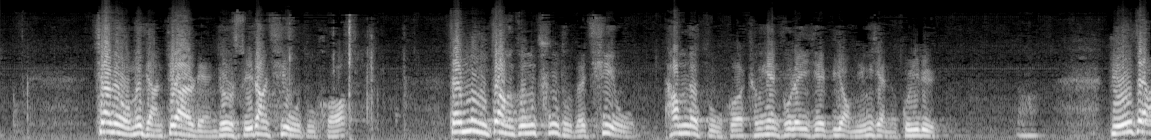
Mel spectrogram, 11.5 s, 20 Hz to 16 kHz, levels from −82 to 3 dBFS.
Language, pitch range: Chinese, 140-185 Hz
